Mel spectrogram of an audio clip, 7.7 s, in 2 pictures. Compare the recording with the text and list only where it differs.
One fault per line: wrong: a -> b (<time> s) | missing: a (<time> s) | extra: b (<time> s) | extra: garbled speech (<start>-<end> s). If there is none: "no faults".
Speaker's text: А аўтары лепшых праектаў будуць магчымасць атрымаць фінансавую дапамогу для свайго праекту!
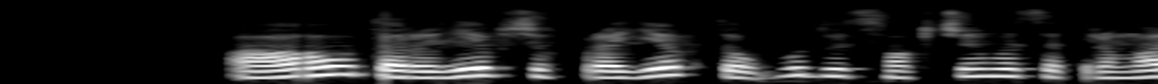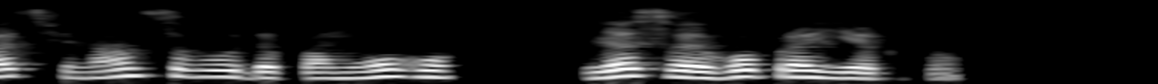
no faults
